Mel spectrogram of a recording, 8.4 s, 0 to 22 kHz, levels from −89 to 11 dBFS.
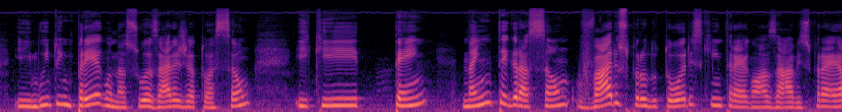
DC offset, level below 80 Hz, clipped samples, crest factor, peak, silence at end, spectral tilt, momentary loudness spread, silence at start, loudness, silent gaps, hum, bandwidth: under 0.1%; -44 dBFS; under 0.1%; 16 dB; -6 dBFS; 0 s; -6 dB/octave; 7 LU; 0.15 s; -23 LUFS; none; none; 16 kHz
